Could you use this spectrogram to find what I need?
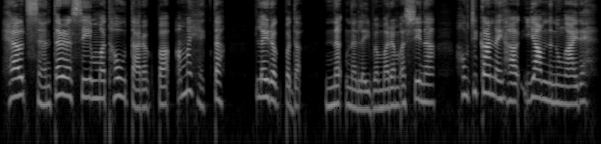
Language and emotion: Manipuri, happy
